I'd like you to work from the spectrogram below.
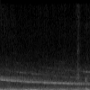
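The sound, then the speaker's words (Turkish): A loud ambulance siren wails steadily, its tone sliding gradually downward as though passing by, over a low rumble of traffic with no voices. “Birisi ayrıldığı için ambulans gelmiş.”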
